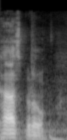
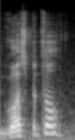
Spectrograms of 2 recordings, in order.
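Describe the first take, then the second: First: The word begins with an H sound. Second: The word begins with a hard G sound. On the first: The speaker calls it right. "instead of hospital" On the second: The speaker calls it wrong. "the Russians can't say hospital. They'll say gospital"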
